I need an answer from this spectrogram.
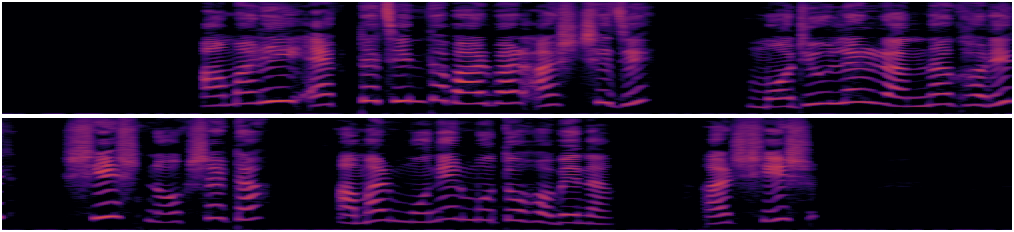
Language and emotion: Bengali, fearful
